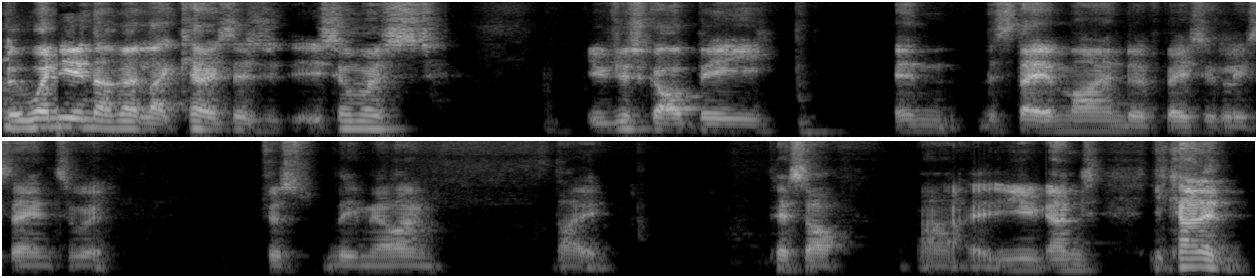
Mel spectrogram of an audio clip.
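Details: Adult man speaking; Normal conversational speech.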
